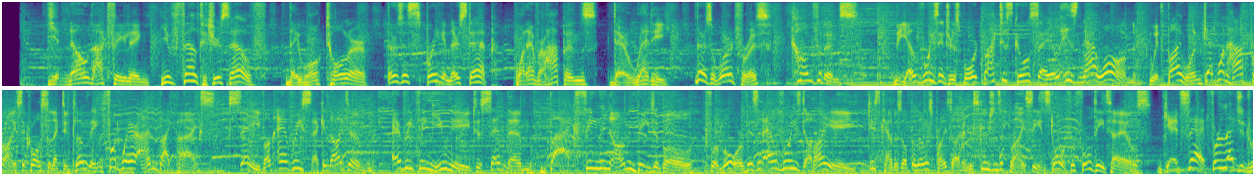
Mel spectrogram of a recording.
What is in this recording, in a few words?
Commercial Voiceover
